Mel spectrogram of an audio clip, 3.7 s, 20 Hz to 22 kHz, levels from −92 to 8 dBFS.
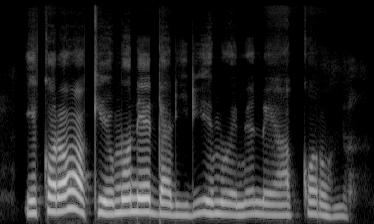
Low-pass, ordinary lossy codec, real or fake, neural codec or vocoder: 19.8 kHz; none; fake; autoencoder, 48 kHz, 32 numbers a frame, DAC-VAE, trained on Japanese speech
